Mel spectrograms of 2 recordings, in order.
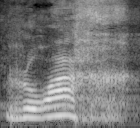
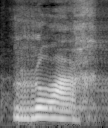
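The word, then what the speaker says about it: רוח: La palabra para espíritu en el hebreo es la palabra que es roaj, que se escribe ru con ch, pero repito, ese pronuncio pronuncia como J. Roaj, roaj el kadosh.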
